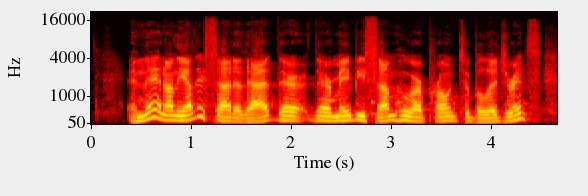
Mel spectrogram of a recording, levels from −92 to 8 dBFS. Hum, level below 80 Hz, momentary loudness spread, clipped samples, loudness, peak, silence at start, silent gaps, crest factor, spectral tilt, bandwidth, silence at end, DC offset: none; -74 dBFS; 5 LU; under 0.1%; -23 LUFS; -6 dBFS; 0.35 s; none; 16 dB; -6.5 dB/octave; 18 kHz; 0.05 s; under 0.1%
